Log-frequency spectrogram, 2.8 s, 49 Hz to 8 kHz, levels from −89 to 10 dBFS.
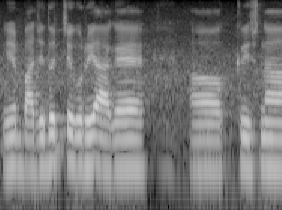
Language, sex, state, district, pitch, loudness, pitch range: Chakma, male, Tripura, Dhalai, 140 Hz, -14 LUFS, 135-145 Hz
